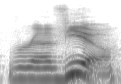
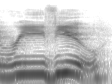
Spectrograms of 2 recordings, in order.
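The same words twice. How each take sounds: First: The first vowel is reduced and unstressed. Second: The first vowel is a full ee sound. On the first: The speaker calls it right. "instead of review" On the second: The speaker calls it wrong. "like people say review"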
